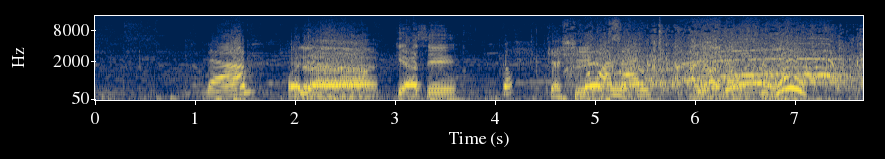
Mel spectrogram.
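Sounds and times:
speech: 1.1s - 7.3s
lively crowd cheering: 4.4s - 7.6s.

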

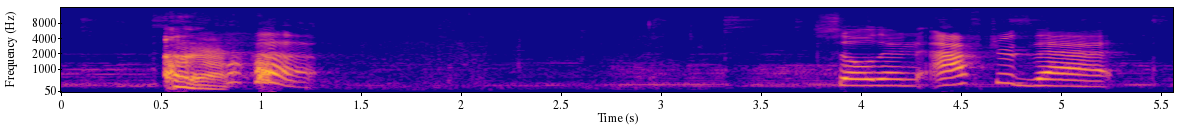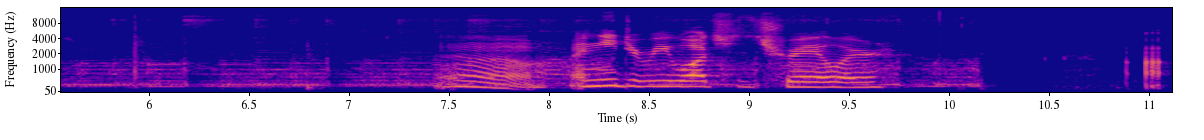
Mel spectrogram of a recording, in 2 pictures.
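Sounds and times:
person clearing throat: 0.5s - 1.3s
speech: 0.5s - 1.3s, 3.9s - 5.4s, 7.4s - 9.8s.

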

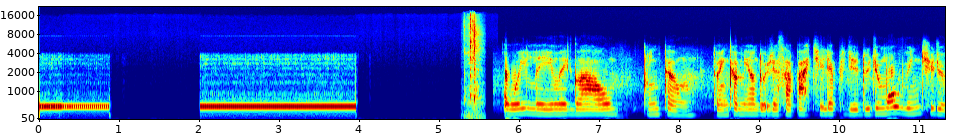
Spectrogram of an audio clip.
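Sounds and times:
telephone ringing tone for an incoming call: 0.0s - 0.9s, 2.0s - 4.0s
speech: 5.9s - 11.3s.

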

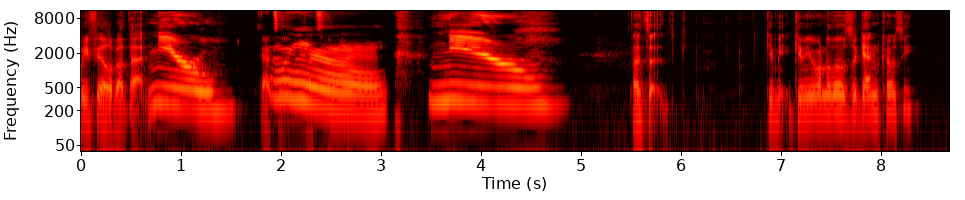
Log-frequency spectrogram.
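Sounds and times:
speech: 0.0s - 4.9s, 5.5s - 6.1s, 6.8s - 8.4s
person imitating a cat meowing: 0.7s - 4.9s.

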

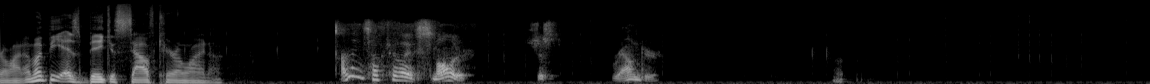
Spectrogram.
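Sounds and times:
speech: 0.0s - 2.3s, 3.4s - 6.7s
low hum: 0.0s - 11.5s
typing on a new computer keyboard: 1.6s - 3.3s, 4.8s - 6.8s, 8.1s - 11.5s.

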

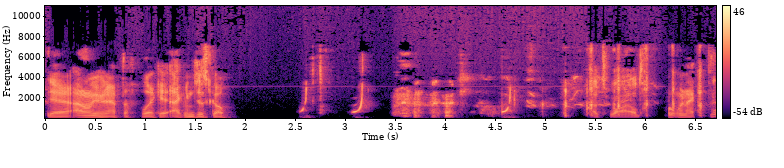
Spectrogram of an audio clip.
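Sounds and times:
speech: 0.0s - 1.9s, 5.5s - 6.7s
hollow bubbly mouth-made plops sliding upward in pitch: 2.6s - 3.4s, 4.4s - 4.9s
laughter: 3.5s - 6.7s.

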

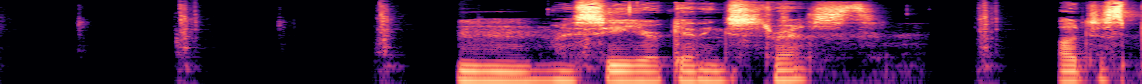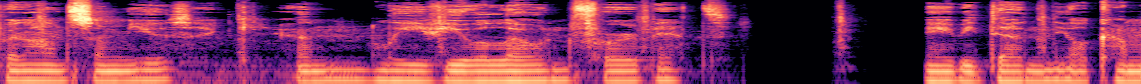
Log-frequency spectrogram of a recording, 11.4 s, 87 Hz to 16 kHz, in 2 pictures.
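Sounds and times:
clock ticking with alternating tick and tock: 0.0s - 11.3s
speech: 2.3s - 9.4s, 10.3s - 11.3s.

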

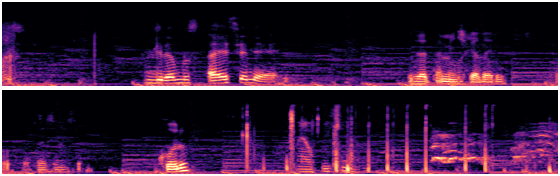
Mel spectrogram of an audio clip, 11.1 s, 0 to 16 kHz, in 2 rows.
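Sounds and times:
speech: 1.4s - 3.0s, 4.0s - 6.4s, 7.2s - 7.9s, 8.5s - 9.3s
dogs fighting and barking: 9.3s - 11.1s.

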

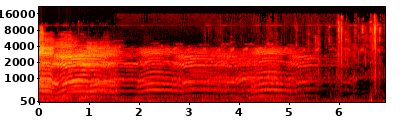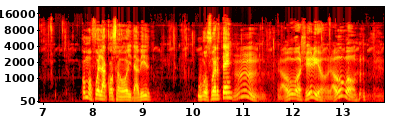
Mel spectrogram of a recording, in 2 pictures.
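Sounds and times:
sheep bleating in a sheepfold: 0.0s - 6.5s
animals chewing or shifting on straw: 0.4s - 13.8s
speech: 7.8s - 9.3s, 10.1s - 13.7s.

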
